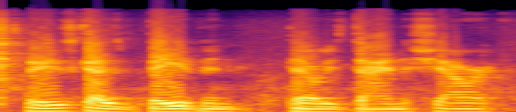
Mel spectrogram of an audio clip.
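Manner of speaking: usual speaking voice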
